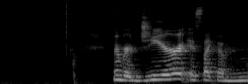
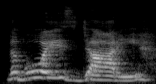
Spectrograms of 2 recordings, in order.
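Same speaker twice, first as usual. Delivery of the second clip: loud, slow mocking jeer; mocking centipede; 3 semitones higher, 11 dB louder, slower than usual. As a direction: laugh him off. Centipede mocks James.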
